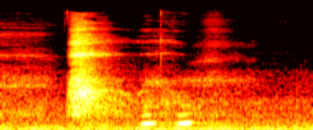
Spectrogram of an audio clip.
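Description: A woman's breathy exhale, like a tired laughing sigh, about half a second in, followed by two short soft voiced hums.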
